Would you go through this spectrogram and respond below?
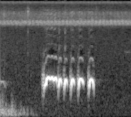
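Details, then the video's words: Indonesian local male zebra dove calling for a female, played to attract other doves or make them sing: one short burst of about seven rapid, throaty coos at a steady pitch, with a faint high hiss behind. "Suara Perkutut Jantan Memanggil Betina"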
